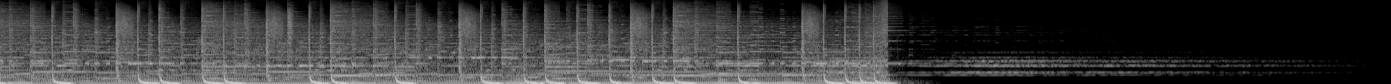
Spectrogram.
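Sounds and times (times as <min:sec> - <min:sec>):
remixed song samples: 0:00.0 - 0:10.2.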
